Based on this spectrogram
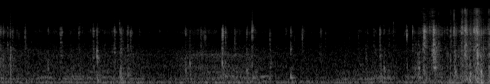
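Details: Red bar homing (racing) pigeons give low, soft, rolling coos beneath frequent sharp clicks and scuffs, with a louder burst of rustling near the end.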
